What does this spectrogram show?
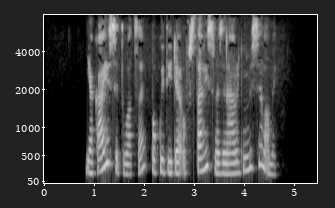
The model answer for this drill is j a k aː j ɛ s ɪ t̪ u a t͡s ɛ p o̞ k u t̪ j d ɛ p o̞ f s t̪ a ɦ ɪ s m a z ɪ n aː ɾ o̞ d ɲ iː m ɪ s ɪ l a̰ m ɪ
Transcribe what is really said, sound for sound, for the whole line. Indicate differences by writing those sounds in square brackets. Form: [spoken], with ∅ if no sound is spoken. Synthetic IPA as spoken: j a k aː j ɛ s ɪ t̪ u a t͡s ɛ p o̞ k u t̪ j d ɛ [ʔ] o̞ f s t̪ a ɦ ɪ s m [ɛ] z ɪ n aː ɾ o̞ d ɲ iː m ɪ s ɪ l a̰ m ɪ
